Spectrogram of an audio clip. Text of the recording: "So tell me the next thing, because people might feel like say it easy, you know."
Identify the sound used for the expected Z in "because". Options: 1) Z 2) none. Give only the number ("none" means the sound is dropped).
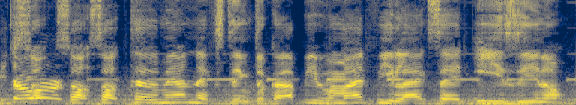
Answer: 2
